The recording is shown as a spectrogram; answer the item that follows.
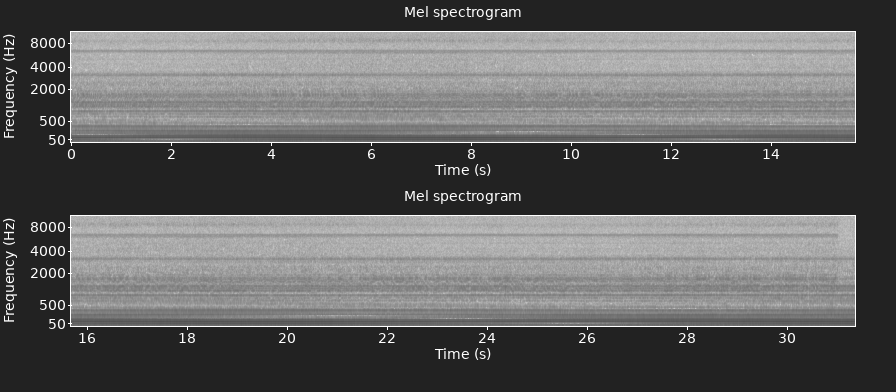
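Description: Steady electrical hum and hiss, made of many constant tones, the strongest a low hum.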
